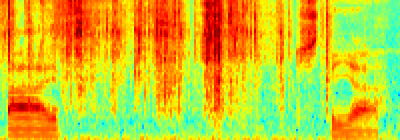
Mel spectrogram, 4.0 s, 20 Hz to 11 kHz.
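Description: Shiny foil wrapper of a 2017 Bowman Draft Jumbo trading-card pack crinkling as it is opened and the cards are pulled out. A man's short voiced sound comes at the start and again near the end.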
